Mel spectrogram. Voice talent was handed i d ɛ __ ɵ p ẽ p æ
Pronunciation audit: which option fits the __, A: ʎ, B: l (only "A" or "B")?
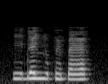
A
